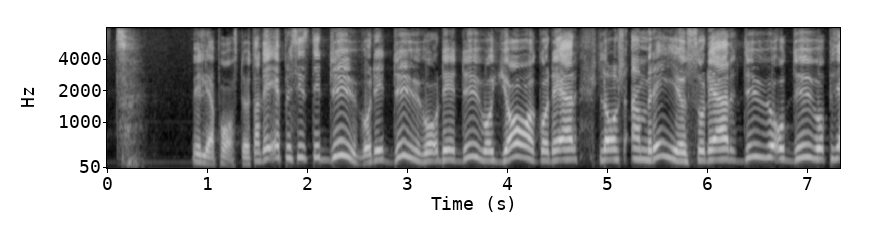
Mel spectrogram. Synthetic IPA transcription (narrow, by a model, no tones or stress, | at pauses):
t̪ | vɪlja̰pʰo̰ːst̪oʉ̟t̪and̪ɛæɾpɾɛsiːsd̪ɛɖʉɔd̪ɛæɖʉɔd̪ɛæɖʉɔjɑːɡɔd̪ɛæɾlɑːʂamɾeːɵsɔd̪ɛæɾd̪ɵɔd̪ʉɔpʰː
